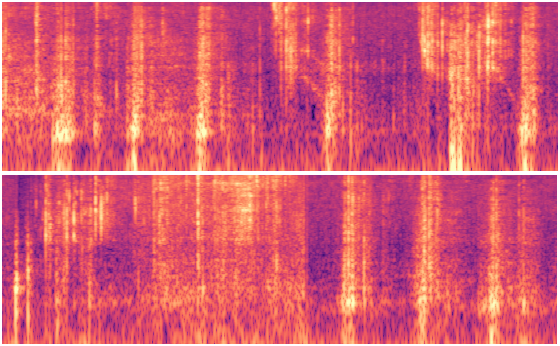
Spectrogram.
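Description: A young woman chews and crunches food loudly and close up.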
